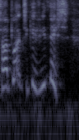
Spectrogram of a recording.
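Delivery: high, sweet villager voice; chirpy gift-giving villager; cheerful villager. Retold or imitated.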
